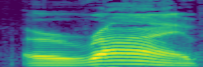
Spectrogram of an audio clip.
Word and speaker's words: arrive: that's not awah arrive arrive ah again I'm not saying arrive or arrive but uh AR arve weak strong about to arrive about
